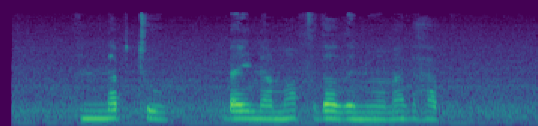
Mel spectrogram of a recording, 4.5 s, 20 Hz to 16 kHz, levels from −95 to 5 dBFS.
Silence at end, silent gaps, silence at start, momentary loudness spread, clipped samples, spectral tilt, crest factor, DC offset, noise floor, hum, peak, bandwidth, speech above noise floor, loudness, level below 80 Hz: 0.1 s; none; 0.15 s; 18 LU; under 0.1%; -7.5 dB/octave; 18 dB; under 0.1%; -52 dBFS; none; -14 dBFS; 11.5 kHz; 23 dB; -30 LUFS; -70 dBFS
